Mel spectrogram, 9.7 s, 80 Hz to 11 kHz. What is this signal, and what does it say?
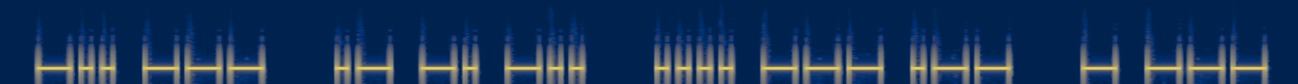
Morse code, heard as a keyed tone, about 15 wpm, 700 Hz. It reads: DO AND HOW TO
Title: Sentences from Top 500 Words 15wpm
